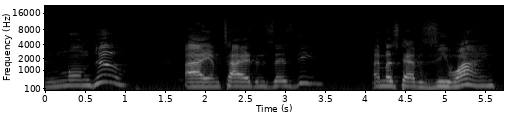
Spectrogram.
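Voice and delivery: put-on slow, stagey French accent. Comedian telling a joke as the Frenchman, French accent. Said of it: "The Frenchman says".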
